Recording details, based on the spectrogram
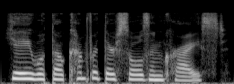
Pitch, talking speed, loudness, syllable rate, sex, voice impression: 230 Hz, 205 wpm, -16 LUFS, 4.0 syllables/s, female, very feminine, young, slightly adult-like, very thin, slightly tensed, slightly weak, slightly dark, hard, clear, fluent, slightly raspy, slightly cute, cool, very intellectual, refreshing, very sincere, very calm, very friendly, very reassuring, unique, elegant, slightly wild, sweet, lively, strict, slightly intense, slightly sharp, slightly modest, light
